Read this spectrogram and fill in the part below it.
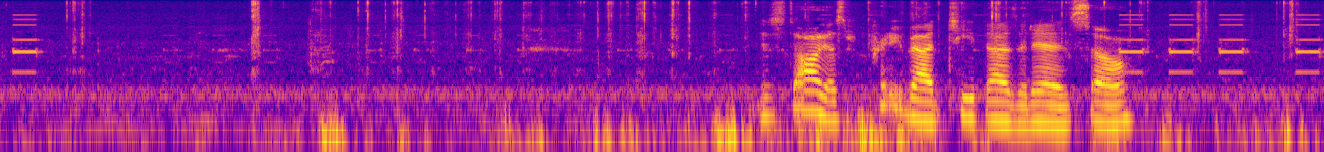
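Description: A metal dental tool scrapes and clicks against small teeth.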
